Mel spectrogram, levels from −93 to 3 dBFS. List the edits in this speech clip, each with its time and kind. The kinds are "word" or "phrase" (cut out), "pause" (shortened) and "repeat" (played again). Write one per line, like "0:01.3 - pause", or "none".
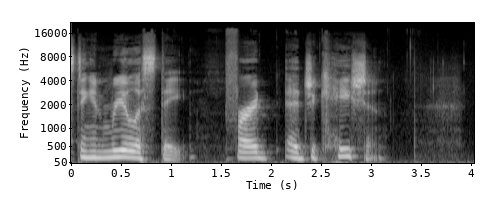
0:01.5 - word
